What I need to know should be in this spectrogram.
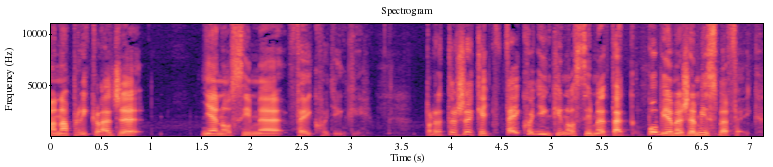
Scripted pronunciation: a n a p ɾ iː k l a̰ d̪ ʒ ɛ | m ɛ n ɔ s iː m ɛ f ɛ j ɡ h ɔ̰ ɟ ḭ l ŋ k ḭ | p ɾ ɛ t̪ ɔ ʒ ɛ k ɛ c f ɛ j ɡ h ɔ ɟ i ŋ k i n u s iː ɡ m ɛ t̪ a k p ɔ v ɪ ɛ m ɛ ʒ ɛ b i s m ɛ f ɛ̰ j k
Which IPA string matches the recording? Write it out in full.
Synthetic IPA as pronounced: a n a p ɾ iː k l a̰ d̪ ʒ ɛ | ɲ ɛ n ɔ s iː m ɛ f ɛ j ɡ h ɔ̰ ɟ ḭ ŋ k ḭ | p ɾ ɛ t̪ ɔ ʒ ɛ k ɛ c f ɛ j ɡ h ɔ ɟ i ŋ k i n ɔ s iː m ɛ t̪ a k p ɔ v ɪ ɛ m ɛ ʒ ɛ m i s m ɛ f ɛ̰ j k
